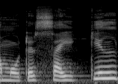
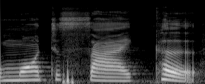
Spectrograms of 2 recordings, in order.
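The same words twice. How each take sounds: First: मोटरसाइकिल with sounded R and "kil", rising; wrong pronunciation. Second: मोटरसाइकिल slowly as MO-tuh-sai-kul; correct pronunciation. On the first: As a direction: show मोटरसाइकिल ending in slow "साइ-किल". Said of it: "मोटरसाइकिल नहीं बोलना है". (मोटरसाइकिल का गलत उच्चारण, किल के साथ) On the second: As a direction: break up मोटरसाइकिल, no R, "कल" ending. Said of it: "कल बोलना है यहाँ पे". (मोटरसाइकिल का सही उच्चारण, धीरे-धीरे) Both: Shown as a demonstration.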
